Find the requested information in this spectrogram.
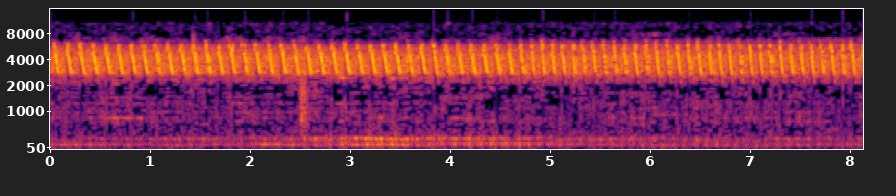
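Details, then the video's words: Bar-winged prinia (ciblek), a caged bird, singing ngebren to intimidate rivals: a tight, continuous, high-pitched rattling trill of rapid notes sustained for eight seconds, with faint low background hum. "Suara Masteran Burung Ciblek Ngebren & Rapat Abis"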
